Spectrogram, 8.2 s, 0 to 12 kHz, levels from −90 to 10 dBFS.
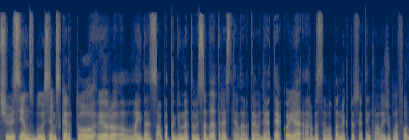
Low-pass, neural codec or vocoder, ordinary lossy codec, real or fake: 10.8 kHz; codec, 24 kHz, 1.2 kbps, DualCodec; AAC, 32 kbps; fake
